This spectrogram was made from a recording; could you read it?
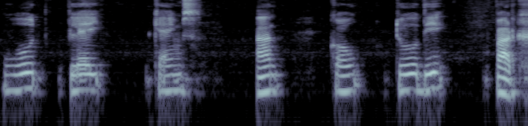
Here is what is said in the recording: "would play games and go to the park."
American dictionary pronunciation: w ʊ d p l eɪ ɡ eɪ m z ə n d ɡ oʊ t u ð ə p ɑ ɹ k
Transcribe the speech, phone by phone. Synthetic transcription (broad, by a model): w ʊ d p l eɪ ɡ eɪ m s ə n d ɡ oʊ t u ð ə p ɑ ɹ k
